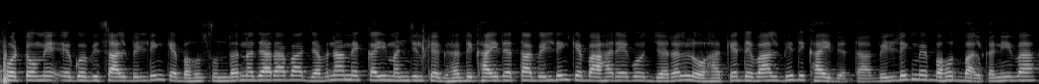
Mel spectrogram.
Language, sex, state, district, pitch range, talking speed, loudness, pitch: Bhojpuri, male, Bihar, Gopalganj, 175-195 Hz, 195 wpm, -27 LUFS, 185 Hz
